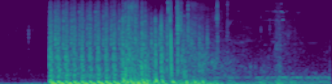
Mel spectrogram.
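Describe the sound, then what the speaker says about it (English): Video game gunfire in a weapon challenge match, a dense rapid burst of automatic shots that starts abruptly and rattles on loudly for about two seconds, then tails off into a fading echo. "These shots are horrible."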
